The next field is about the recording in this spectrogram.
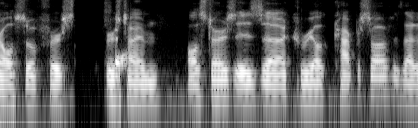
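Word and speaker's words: Kaprizov: I wasn't necessarily taking underrated players, but just who I'd like to see, and they're also first-time All-Stars, is Karil Kappersoft. Is that how you pronounce his name, correct?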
